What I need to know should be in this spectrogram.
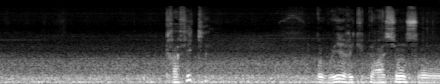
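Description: A car's tyres hum steadily on the road from inside the car.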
